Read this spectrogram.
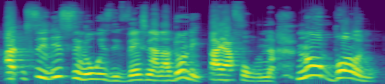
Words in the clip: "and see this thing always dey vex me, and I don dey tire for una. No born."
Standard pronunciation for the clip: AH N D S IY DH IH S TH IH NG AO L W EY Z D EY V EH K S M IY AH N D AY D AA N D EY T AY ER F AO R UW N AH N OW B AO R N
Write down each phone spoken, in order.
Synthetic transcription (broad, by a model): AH S IY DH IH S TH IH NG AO W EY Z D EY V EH S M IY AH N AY D AA N D EY T AY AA F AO W UW N AH N OW B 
